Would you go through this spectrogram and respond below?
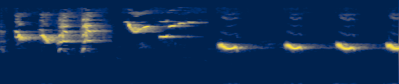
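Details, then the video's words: Song thrush opens with harsh, high chattering notes, then a thin high phrase, followed by a mellow whistle repeated four times. Clean recording. "SONIDO de ZORZAL COMÚN CANTANDO"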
